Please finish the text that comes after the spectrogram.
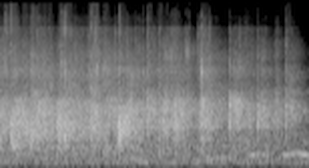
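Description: Enthusiastic audience applause at an energy talk on subsidized fuel for the three speakers, a dense crowd of many hands clapping steadily throughout, with faint voices mixed in.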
